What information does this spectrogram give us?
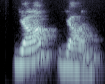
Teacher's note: The first anuswar pronunciation is half ma. Second one is half na.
